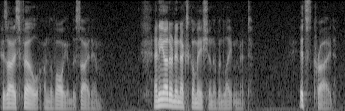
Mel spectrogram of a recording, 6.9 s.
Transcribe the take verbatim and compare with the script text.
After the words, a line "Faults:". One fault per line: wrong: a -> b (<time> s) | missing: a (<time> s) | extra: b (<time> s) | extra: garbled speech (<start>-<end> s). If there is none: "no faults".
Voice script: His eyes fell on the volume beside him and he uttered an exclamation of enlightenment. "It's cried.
His eyes fell on the volume beside him and he uttered an exclamation of enlightenment. "It's cried.
Faults:
no faults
